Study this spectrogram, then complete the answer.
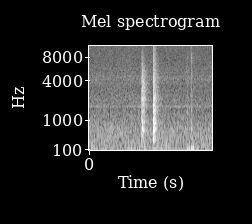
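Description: Laptop keys click sharply a couple of times.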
